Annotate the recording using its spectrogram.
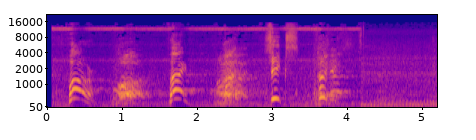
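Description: A group of young men shout loud rhythmic calls in unison outdoors.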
